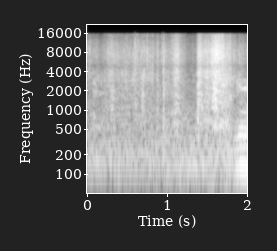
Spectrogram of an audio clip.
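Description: Dry fallen leaves rustling and crackling as a hand crumbles and scatters them, loudest about one and a half seconds in.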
